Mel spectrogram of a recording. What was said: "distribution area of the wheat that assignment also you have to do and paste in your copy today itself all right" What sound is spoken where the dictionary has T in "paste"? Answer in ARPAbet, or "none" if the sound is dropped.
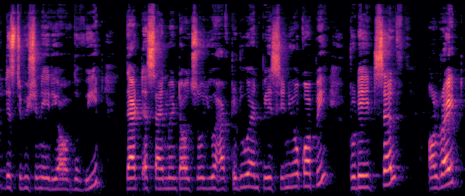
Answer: none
